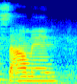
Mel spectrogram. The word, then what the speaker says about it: salmon: Yeah, you could do chicken, salmon. We go salmon. Apparently, the L is silent. – Mm-hmm. – Like the K and knife.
